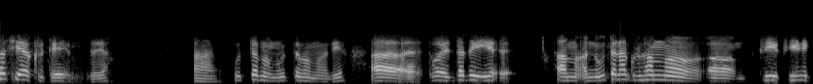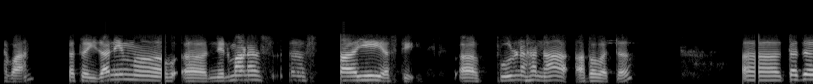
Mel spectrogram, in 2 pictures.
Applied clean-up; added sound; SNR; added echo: none; none; none; none.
